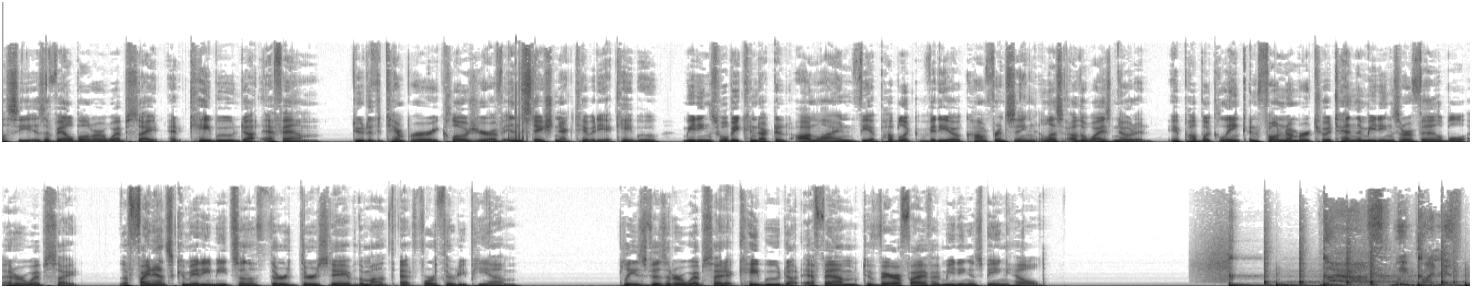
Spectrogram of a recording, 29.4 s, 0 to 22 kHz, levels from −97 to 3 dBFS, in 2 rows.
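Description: From 5.06 to 5.31 s the processor missed about seven short buffer deadlines and replayed old audio, causing a brief gritty burst of processor overload crackle.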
